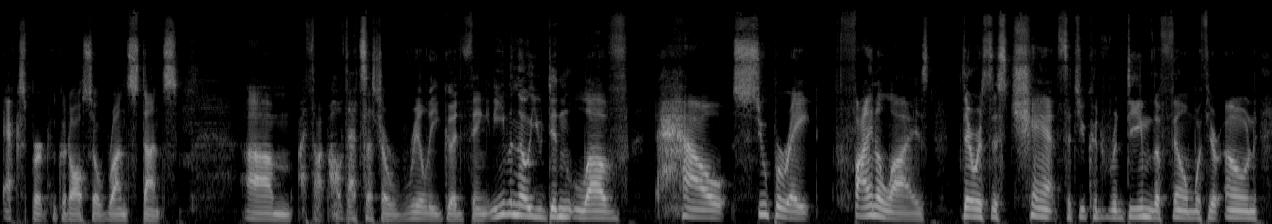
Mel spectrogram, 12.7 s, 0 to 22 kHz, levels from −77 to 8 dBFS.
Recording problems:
none

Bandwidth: 17.5 kHz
